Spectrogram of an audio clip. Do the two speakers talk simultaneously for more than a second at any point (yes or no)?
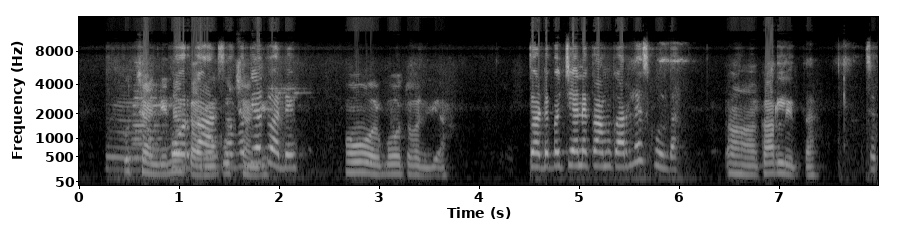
no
